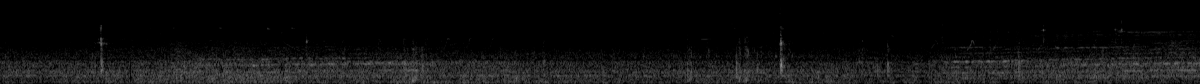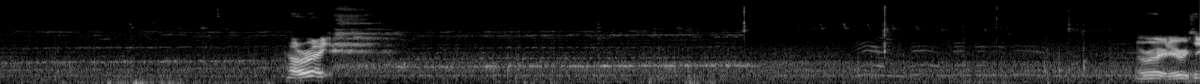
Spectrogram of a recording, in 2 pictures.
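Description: A RadMini electric fat-tyre bike being ridden: a faint whine from its rear hub motor, rising slowly in pitch through the middle, over low tyre and wind noise. A short loud voice breaks in about fifteen seconds in, and speech starts near the end.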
